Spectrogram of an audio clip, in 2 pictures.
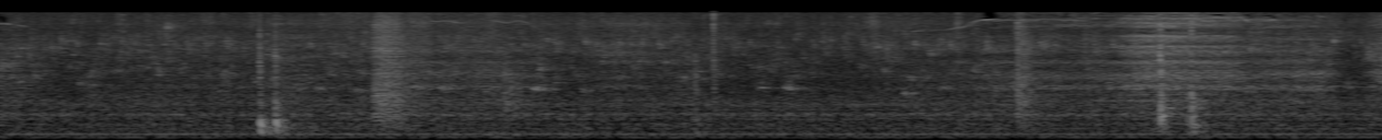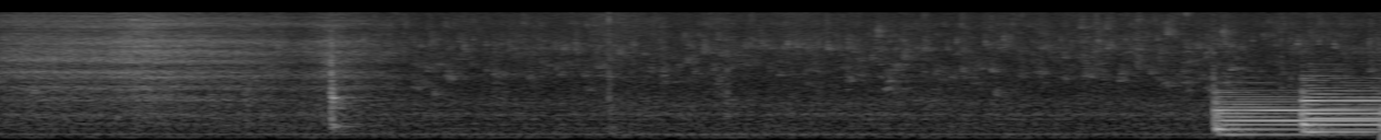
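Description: A low steady hum with a few soft clicks and taps, then, about thirteen seconds in, an electronic keyboard sounds a loud sustained chord.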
